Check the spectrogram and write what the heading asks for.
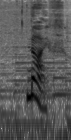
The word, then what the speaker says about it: knife: The spelling rule is the N sound spelt with KN and GN at the beginning of words.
